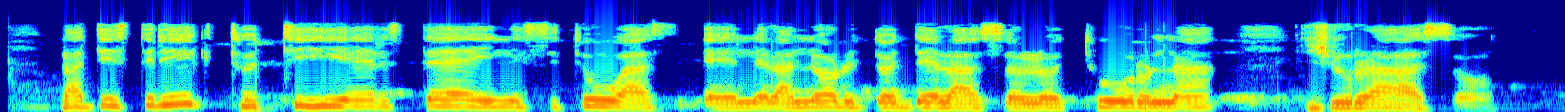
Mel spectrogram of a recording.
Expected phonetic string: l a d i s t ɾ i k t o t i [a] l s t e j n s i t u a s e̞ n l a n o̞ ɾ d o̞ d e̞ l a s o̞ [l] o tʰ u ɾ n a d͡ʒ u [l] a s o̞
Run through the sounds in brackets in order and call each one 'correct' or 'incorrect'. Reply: incorrect: e, correct, incorrect: ɾ

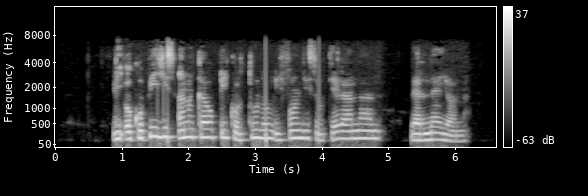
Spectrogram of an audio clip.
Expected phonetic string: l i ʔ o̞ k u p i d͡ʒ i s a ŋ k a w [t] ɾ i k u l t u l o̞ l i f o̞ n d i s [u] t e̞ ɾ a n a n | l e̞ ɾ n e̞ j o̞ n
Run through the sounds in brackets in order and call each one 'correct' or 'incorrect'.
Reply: incorrect: p, correct

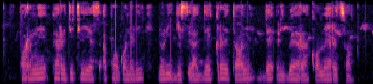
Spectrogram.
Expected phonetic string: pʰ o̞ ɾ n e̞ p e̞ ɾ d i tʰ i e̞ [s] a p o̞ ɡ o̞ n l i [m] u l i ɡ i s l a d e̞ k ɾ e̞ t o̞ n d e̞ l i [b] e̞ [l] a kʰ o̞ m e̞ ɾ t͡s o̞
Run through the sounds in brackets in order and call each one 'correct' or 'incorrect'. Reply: correct, incorrect: n, correct, incorrect: ɾ

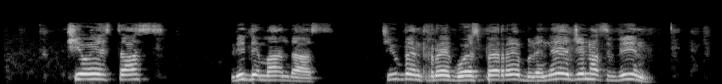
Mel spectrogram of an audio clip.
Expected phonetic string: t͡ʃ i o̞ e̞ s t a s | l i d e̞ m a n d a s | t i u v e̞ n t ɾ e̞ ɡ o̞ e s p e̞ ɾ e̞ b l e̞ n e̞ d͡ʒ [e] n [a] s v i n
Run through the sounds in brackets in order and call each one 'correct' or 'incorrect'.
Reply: correct, correct

